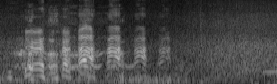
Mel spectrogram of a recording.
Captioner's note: laughter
